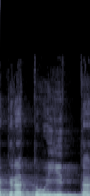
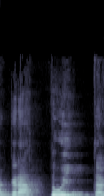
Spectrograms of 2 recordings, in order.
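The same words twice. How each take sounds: First: "gratuita" said gra-tu-Í-ta, stress on the i; "gratuita" with a stressed, separate i; wrong hiatus pronunciation. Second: "gratuita" said gra-TUI-ta, stress on the u; drawn-out TUI as one syllable in "gratuita"; "gratuita" with ui glided together, stressed on u; corrected diphthong pronunciation. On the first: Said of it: "Nada disso". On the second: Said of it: "O correto é a entrada gratuita". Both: Shown as a demonstration.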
